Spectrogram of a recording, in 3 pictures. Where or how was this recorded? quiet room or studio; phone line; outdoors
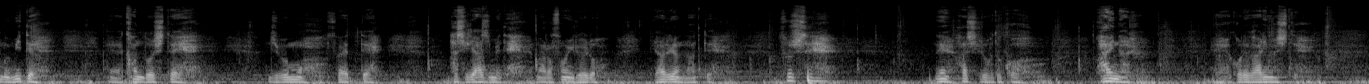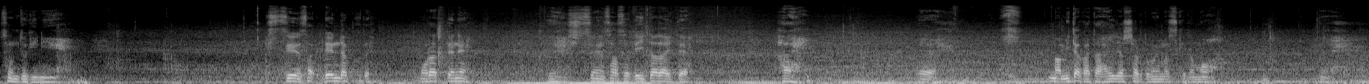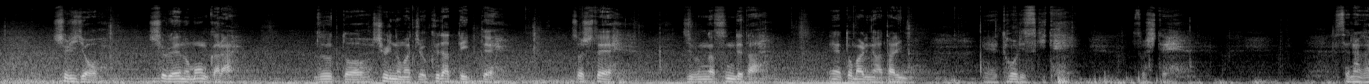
outdoors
